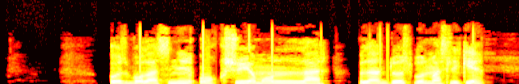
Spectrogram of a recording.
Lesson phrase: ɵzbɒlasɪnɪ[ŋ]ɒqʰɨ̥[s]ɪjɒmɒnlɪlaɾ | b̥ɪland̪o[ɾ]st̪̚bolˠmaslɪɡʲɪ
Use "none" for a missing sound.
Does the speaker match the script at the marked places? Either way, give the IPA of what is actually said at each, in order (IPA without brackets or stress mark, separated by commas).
ŋ, ʃ, none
